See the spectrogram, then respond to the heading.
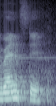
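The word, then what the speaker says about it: Wednesday: है, बट इनको वेंस बोल देते हैं, वेंसडे, ये ज है।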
